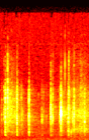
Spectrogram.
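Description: Rapid, light computer keyboard typing with a Ctrl+Space key combination pressed, a string of close, crisp clicks in an uneven rhythm and no talking.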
